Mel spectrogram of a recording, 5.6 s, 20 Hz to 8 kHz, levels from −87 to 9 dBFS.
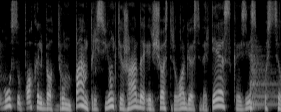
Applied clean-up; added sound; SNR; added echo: classical method log-MMSE.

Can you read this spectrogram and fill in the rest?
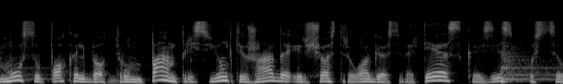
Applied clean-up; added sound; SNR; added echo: none; Drum; 18 dB; none.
